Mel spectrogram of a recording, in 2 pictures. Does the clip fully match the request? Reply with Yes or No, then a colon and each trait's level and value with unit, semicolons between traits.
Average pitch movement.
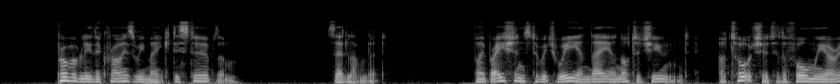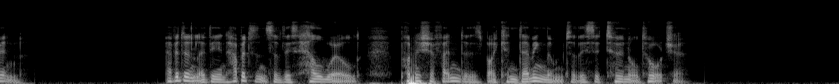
Yes: average, 3.7 semitones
